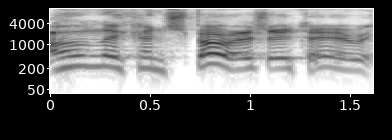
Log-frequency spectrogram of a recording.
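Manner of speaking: shrill, high-pitched, loud shout. Retelling how a teacher shouted back at them: imitating Mister Reed shouting. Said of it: "He just shouted at me and said".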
